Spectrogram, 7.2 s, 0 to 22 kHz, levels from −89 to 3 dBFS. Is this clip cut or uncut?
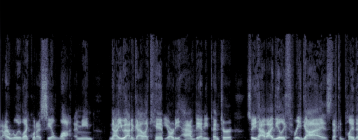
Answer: cut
